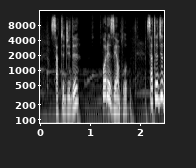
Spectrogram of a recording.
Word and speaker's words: ça te dit de: A pronúncia é toda conectada. Ça te dit de?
